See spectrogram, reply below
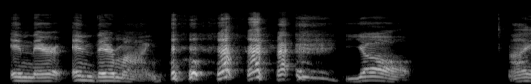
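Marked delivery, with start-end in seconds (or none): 1.7-3.4 high, loud peals of laughter; real laughing fit. Real, not acted. Host mocking what people expect, laughing loudly. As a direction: crack up hard.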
